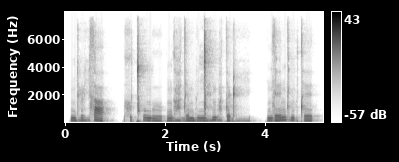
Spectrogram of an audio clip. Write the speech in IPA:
ŋɡi̤ɭi̤sa | xɯǀʰuŋɯ | ŋɡa̤de mbiŋ͡ǀe̤mba̤ teɖʱi̤ | nzendi̤ŋṳtʰe

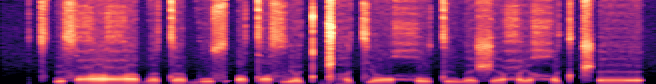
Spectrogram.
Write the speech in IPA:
t͡sʼɨsʕa ʕabɐtɐbus ʔɐtˤaslʲɔtʲ ɡ͡ǁatʲɔ χu tɨwɛʃɛħe χɔtʲt͡ʃʼɛ

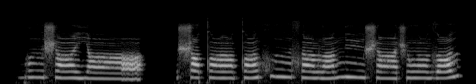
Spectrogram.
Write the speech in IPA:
ɡʷɯːʃɑ̃ːjɑ̃ː | ʃøtˤõːtˤõ xʷɯːsɑ̃vɑ̃ nyːʃɑ̃ːʃõːzˤɯ

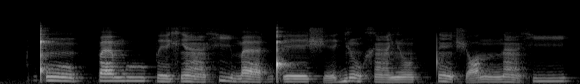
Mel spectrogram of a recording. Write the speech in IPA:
ǃʼũː˥˧pːæ˥ muː˥ pe˧xʲæ̃ː˧˩xi˥˧mæ˧˩ ǃʼeː˧ ʃe˩˧ɡʲũ˥˧ xæ̃˧lʲõ˧tːẽ˥˧ ʃɒ˩˧nːæ̃˧˩xi˥

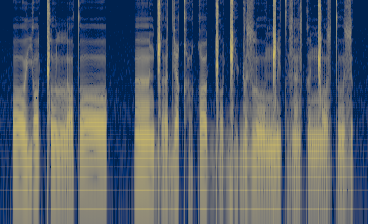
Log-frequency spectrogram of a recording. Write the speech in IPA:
ɔː˨jɔ˥ ǁo˨lːɒ˩t̪ɔː˥ | ɐ̃ː˦ ɡ͡ǁɐ˨ di˦qʰə̤˩qo˦ ɡ͡ǁɔ˨ɡ͡ǁi̤˥ɖʊ˦z loː˨ŋ͡ǁi˦t̪ə̤˩z ɐ̃˩zkə˨ŋ͡ǁɔ˨zt̪ʊ˥z

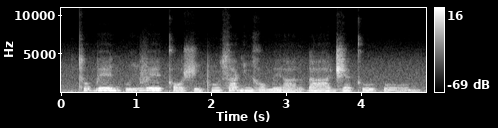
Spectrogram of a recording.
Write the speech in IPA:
tʰʊ˨beː˦˨nkʷiː˨˦veː˦ kʰɔ˨ ʃi˨pʰũ˨sa˦ɡĩ˨ ɣɔ˨me˦˨ɾaː˨rɗaː˦ d͡ʒɛ˦kʰuː˦ k͡poː˨ŋ

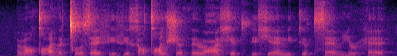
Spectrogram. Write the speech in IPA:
βætˤi ðəǀosɛ fʲɨfʲəxɨtˤɨlʲ ʃəθɘɹʕəxʲət pʲəxʲɛ mʲɨkʲotsɛ βiɹ hɛ

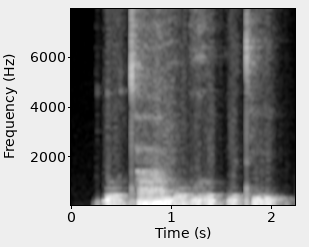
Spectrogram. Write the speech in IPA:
ɗo˨tʰaː˦vo˨ɣʊ˦˨ kʷɪ˦tʰĩ˦

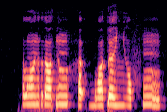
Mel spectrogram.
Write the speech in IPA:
lˠũrɔɗũhʌʔ bɔɗʌʎɔ fũ

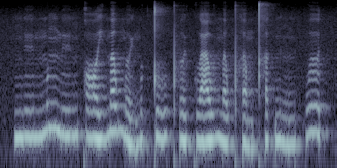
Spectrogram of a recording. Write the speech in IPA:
ŋyː˨mn̪ʊ˥ŋmyː˨˧ŋ kɔː˨jn̪ɐ˥w mɵ˨˩ɥn̪ʊ˧k̚ t̪uː˨˧pʰɵ˨ɥkʷaː˨˥w n̪ɐ˨wpʰɐ˨˩m t̪ʰɐ˨k̚n̪ɪ˨˩ŋn̪ɪ˨k̚ wɵ˥t̚

